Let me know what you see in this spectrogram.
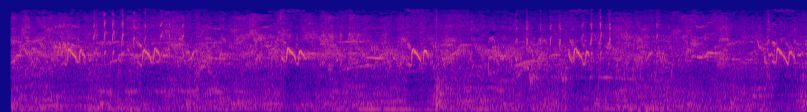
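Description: Caged birds chirping: short, sharp high chirps repeating about once a second over a steady background hubbub.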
